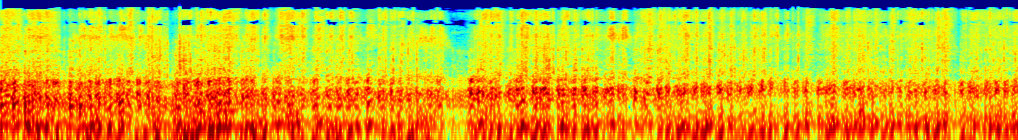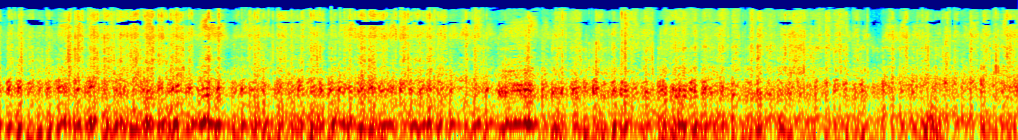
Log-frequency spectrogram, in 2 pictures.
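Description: Small gas engine of lawn equipment running steadily under load, with scattered clicks and scraping throughout and a brief dip about three and a half seconds in.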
